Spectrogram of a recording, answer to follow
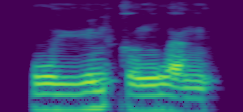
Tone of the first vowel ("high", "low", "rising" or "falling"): rising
